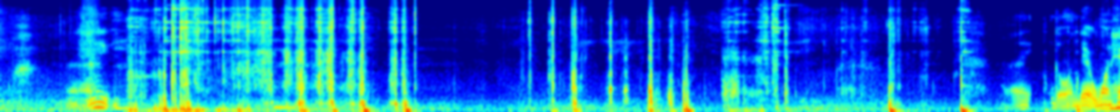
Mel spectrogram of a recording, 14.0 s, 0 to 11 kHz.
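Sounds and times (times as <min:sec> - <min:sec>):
tool scraping: 0:01.7 - 0:05.2, 0:07.6 - 0:12.2
hand tools tapping on metal: 0:09.0 - 0:12.3.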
